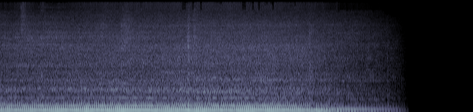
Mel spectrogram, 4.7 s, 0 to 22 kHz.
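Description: A rebuilt C5 Corvette drives out on the road, a loud, close engine drone with road rumble that holds steady for about three seconds, then fades and cuts to silence.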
